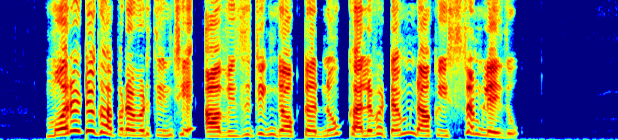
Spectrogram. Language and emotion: Telugu, angry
